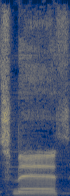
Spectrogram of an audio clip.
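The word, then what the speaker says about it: Smythe: the last name is the second part of that is spelled S M Y T H E. I guess like Smith, but it's Von Smith.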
